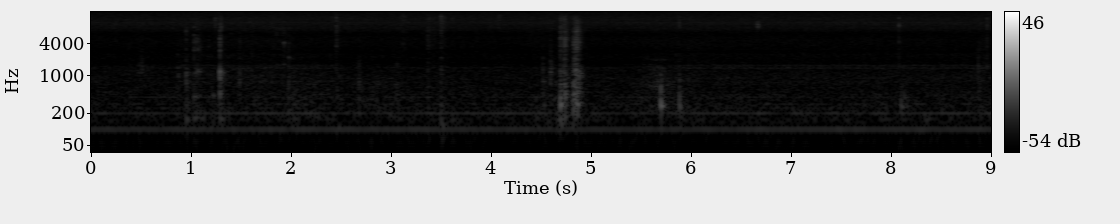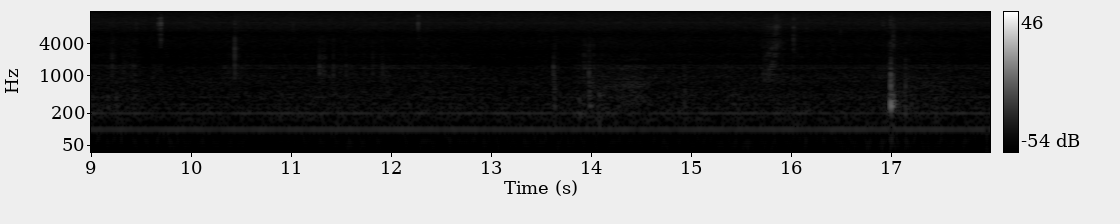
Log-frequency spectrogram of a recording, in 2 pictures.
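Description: Small objects click and tap lightly on a hard surface.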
